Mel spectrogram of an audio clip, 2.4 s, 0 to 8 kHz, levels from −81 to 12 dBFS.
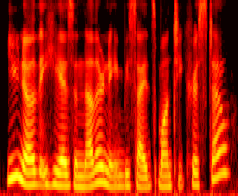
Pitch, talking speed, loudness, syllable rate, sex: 210 Hz, 250 wpm, -17 LUFS, 7.4 syllables/s, female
